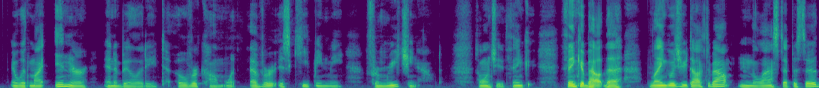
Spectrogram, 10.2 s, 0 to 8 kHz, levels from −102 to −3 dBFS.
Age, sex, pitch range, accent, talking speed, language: 20-39, male, 115-135 Hz, American, 180 wpm, English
